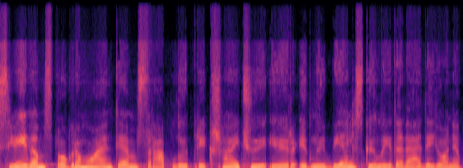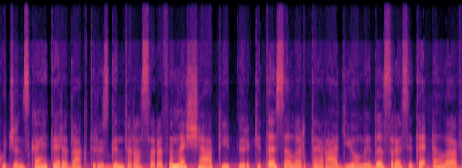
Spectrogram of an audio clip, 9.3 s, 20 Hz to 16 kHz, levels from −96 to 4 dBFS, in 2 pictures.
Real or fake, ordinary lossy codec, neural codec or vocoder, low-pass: fake; Opus, 16 kbps; autoencoder, 48 kHz, 32 numbers a frame, DAC-VAE, trained on Japanese speech; 14.4 kHz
